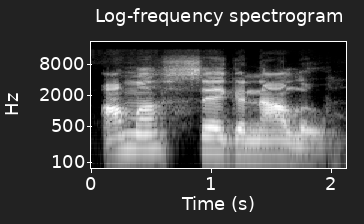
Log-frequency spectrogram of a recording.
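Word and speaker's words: አመሰግናለሁ: And she said, Amaseganalu. And she emphasized the Amaseganalu. She emphasized the lu is a form of like respect.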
